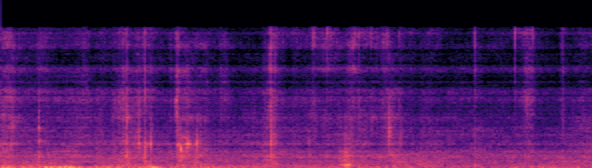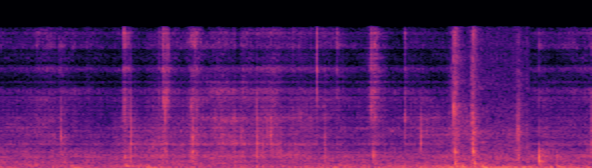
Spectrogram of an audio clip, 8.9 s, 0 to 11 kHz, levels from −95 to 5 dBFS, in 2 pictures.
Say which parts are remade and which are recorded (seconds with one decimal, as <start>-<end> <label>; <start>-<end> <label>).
0.0-7.8 remade; 7.8-8.4 recorded; 8.4-8.9 remade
